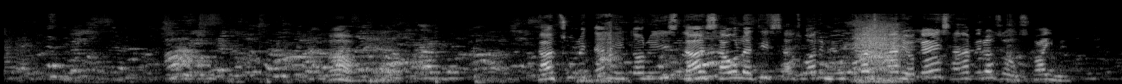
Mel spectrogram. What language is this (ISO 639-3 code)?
kat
